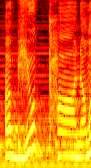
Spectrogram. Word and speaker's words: अभ्युत्थानम: द्वितीय पंक्ति अभ्युत्थानम अभ्युत्थानम यहां पर जो म है इसको हम हलंत युक्त म की तरह उच्चारण करते हैं जो कि गलत है तो यहां हमने देखना ध्यान क्या देना है इसका उच्चारण करना है नम अ स्वर युक्त करते हुए अभ्युत्थानम धर्मस्य अगर हम इसको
